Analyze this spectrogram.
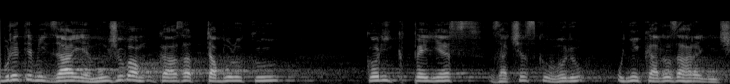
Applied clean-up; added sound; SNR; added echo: none; none; none; none.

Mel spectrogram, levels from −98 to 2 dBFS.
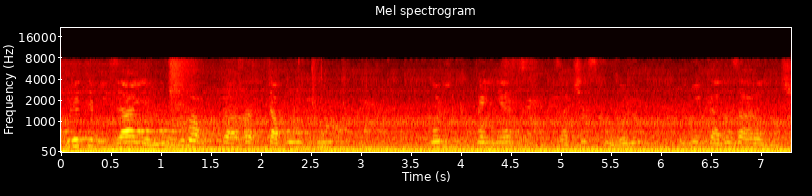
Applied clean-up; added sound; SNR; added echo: none; Bus; -5 dB; reverberation time 1.4 s.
